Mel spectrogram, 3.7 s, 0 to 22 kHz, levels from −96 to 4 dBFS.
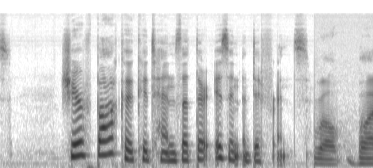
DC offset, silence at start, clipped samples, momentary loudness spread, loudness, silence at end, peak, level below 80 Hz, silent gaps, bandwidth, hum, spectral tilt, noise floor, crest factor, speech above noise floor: under 0.1%; 0 s; under 0.1%; 14 LU; -27 LUFS; 0 s; -10 dBFS; -58 dBFS; none; 15.5 kHz; none; -5 dB/octave; -61 dBFS; 18 dB; 35 dB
